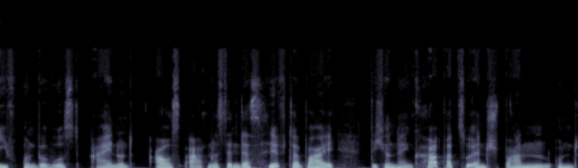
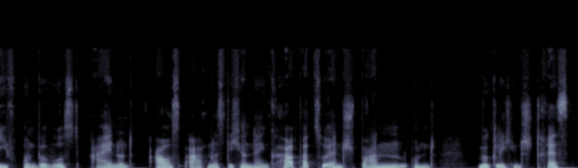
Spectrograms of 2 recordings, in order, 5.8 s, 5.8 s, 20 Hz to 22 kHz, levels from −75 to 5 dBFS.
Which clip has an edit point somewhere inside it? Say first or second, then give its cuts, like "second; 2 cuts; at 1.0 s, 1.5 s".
second; 1 cut; at 2.3 s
